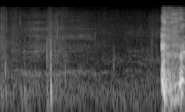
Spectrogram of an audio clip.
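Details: Sick person coughing during gameplay commentary: one short, harsh cough burst at the end, after faint room sounds and quiet background noise.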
